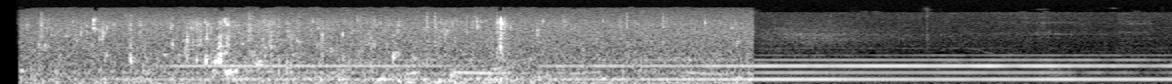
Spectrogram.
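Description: Sea water lapping and trickling among shoreline rocks, with small splashes, cutting off suddenly about three seconds in. A soft, sustained musical chord is held throughout.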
